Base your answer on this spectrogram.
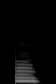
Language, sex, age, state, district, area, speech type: Tamil, male, 30-45, Tamil Nadu, Chengalpattu, rural, conversation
